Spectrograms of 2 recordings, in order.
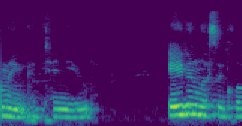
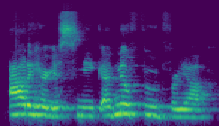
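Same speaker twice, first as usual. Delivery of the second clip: put-on louder hollering, accented; hollering cook; 6 dB louder than usual. Cook hollers at an unseen sneak, loud. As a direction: shoo off an intruder with a yell. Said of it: "the voice hollered".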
